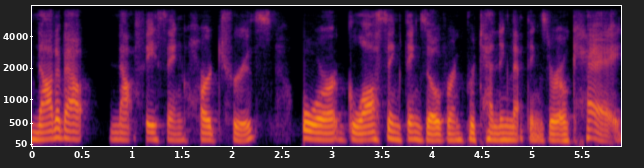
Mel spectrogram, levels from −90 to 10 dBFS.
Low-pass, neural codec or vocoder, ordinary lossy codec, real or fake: 7.2 kHz; vocoder, 44.1 kHz, 128 mel bands, Pupu-Vocoder; MP3, 64 kbps; fake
